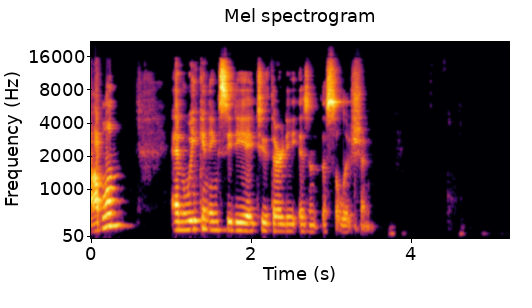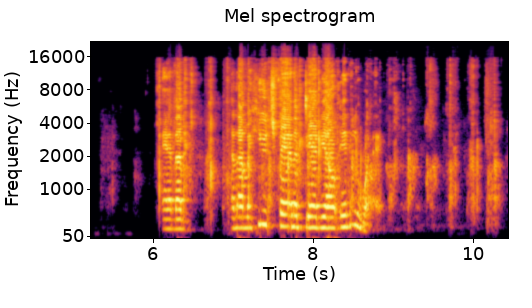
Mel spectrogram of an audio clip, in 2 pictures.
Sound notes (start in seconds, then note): 5.9 applauding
